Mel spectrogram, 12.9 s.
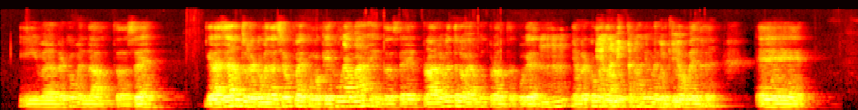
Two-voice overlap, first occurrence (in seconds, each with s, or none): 8.9 s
